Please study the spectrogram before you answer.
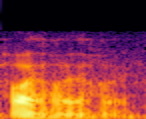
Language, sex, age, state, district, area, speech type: Assamese, male, 30-45, Assam, Jorhat, urban, spontaneous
